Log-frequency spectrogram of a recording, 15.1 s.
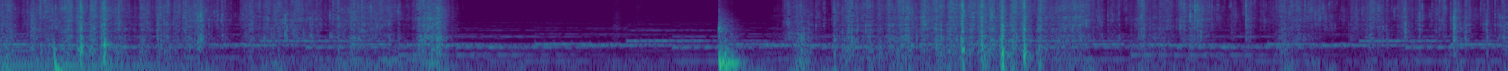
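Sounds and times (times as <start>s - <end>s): plastic wrapping crinkling: 0.0s - 4.7s, 7.8s - 15.0s.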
